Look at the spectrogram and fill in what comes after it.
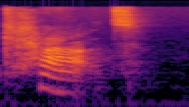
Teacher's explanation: the k and g are made the furthest back in the mouth, at the furthest back in the oral cavity at the velum, the soft palate.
